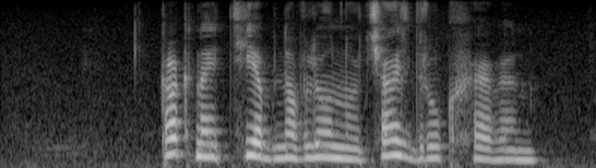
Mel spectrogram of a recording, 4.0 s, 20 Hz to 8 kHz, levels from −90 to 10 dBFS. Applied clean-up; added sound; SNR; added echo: none; none; none; none.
